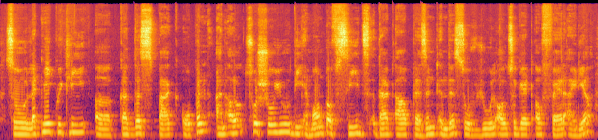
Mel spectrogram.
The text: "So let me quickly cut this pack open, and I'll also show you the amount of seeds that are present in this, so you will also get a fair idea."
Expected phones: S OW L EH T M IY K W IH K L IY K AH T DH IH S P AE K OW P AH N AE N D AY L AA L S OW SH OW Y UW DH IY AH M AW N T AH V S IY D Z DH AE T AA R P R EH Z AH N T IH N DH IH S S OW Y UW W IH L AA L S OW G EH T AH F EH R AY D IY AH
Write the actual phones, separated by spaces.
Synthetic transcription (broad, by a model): S OW L EH T M IY K W IH K L IY K AH T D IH S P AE K OW P AH N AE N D AA L S OW SH OW Y UW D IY AH M AW N T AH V S IY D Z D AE T AA R P R EH Z AH N T IH N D IH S S OW Y UW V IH L AA L S OW G EH T AH F EH R AY D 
